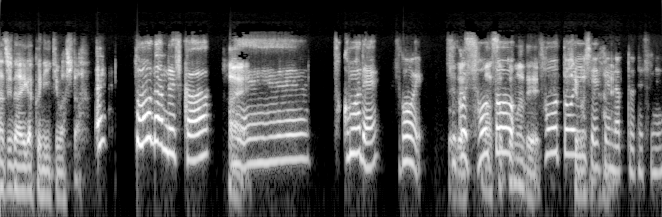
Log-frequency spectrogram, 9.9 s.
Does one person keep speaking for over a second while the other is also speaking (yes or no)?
yes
